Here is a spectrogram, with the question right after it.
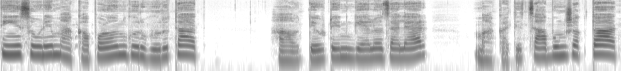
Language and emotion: Goan Konkani, fearful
